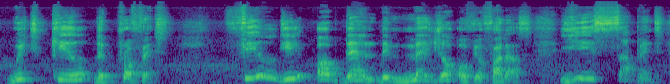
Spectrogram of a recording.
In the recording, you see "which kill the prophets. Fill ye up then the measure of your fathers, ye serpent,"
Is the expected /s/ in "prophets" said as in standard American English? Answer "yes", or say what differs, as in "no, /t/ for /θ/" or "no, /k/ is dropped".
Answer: no, /s/ is dropped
